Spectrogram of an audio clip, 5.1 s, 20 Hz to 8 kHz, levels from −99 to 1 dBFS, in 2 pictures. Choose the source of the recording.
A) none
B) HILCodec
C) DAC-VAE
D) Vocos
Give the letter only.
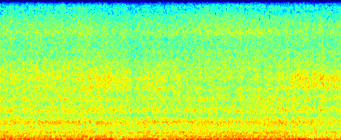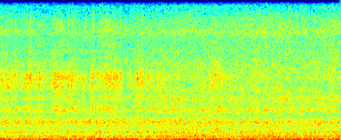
A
